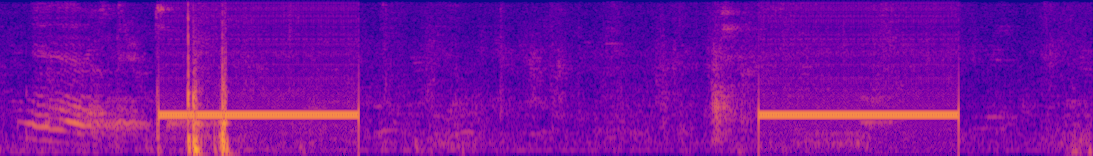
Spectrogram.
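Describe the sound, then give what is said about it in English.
Two long, steady ringback tones on a phone line as an outgoing call rings unanswered before being forwarded to voicemail, each lasting about two seconds with a several-second gap between them. They are loud, over a murmur of faint background voices. “You can only do a minute of ringing, right?”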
